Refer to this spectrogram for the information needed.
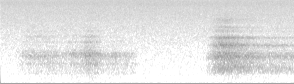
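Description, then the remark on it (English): Two quick, gasping breaths, one after the other with a short pause between, as a person imitates panicky breathing; fairly quiet, with no talking. “slow breaths, not panicky.”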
